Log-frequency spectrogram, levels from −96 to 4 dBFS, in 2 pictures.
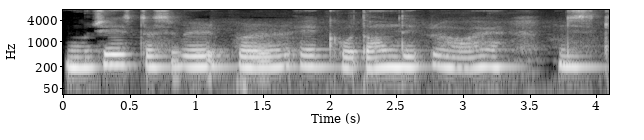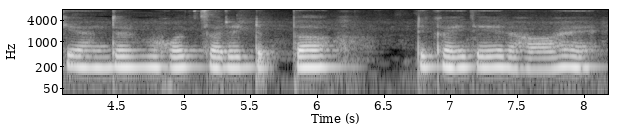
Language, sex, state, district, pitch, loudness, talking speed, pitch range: Hindi, female, Arunachal Pradesh, Papum Pare, 195 Hz, -14 LUFS, 130 wpm, 190-200 Hz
